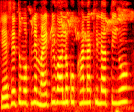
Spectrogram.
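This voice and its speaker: A woman's voice: very high-pitched, steady tone, normal speed, sharp tone, slight background noise. A woman voicing a stern, scolding older village mother-in-law. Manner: scolding and bossy. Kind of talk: storybook voice acting.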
